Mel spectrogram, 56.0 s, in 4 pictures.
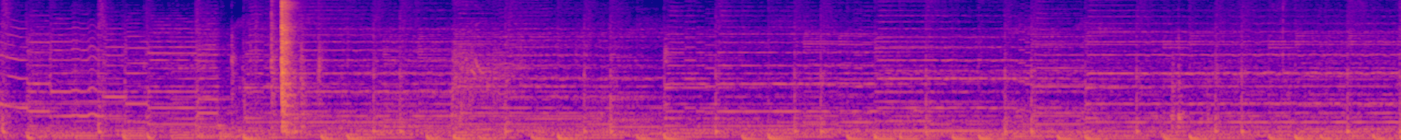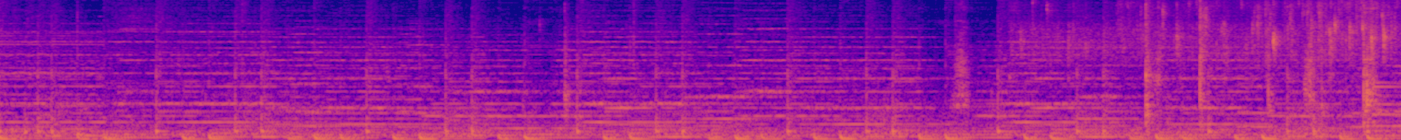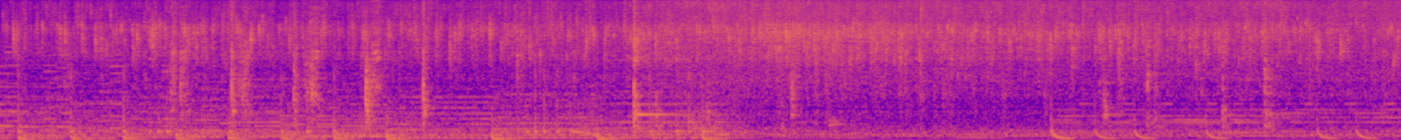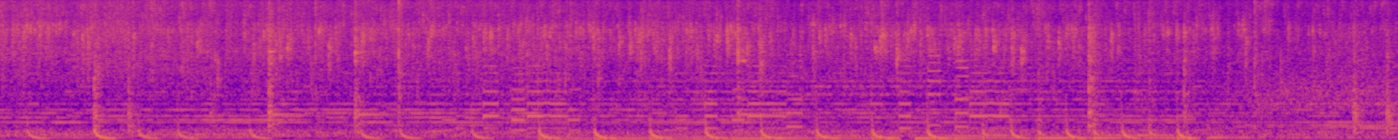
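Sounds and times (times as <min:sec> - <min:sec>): background music: 0:00.0 - 0:56.0
spatula scraping a wok: 0:23.5 - 0:24.4, 0:25.2 - 0:38.0
food sizzling in hot oil: 0:23.6 - 0:56.0.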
